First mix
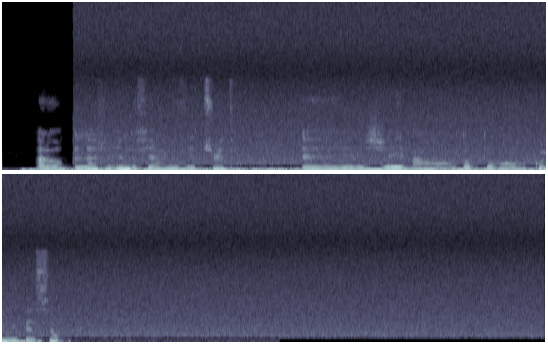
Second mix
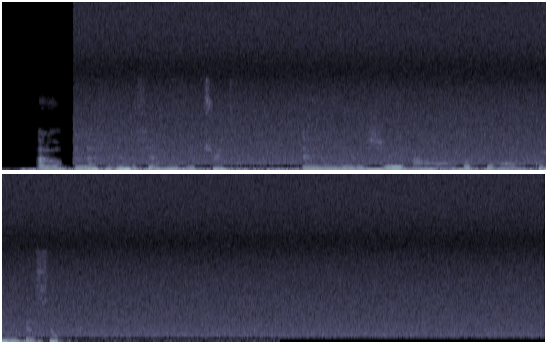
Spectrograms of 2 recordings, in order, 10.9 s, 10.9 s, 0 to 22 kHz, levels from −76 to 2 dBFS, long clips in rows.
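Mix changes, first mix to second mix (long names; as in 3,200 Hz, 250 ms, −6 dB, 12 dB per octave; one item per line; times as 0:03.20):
speech −11.0 dB
first sound: add flat-topped band-pass 180 Hz, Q 0.85
second sound −5.0 dB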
